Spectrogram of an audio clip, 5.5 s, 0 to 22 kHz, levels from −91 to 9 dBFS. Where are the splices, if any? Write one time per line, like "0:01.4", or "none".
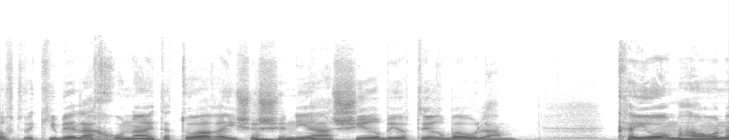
none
